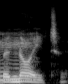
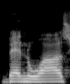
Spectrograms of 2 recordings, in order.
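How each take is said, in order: First: The name is said with English sounds. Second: The name is said with French sounds.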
